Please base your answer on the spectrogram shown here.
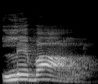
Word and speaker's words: Levav: Nephesh and Levav. नेफेश और लेवाव। I will tell you the spelling. आपको उसका स्पेलिंग बताऊंगा।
